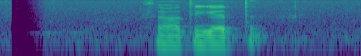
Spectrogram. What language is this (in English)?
Sinhala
